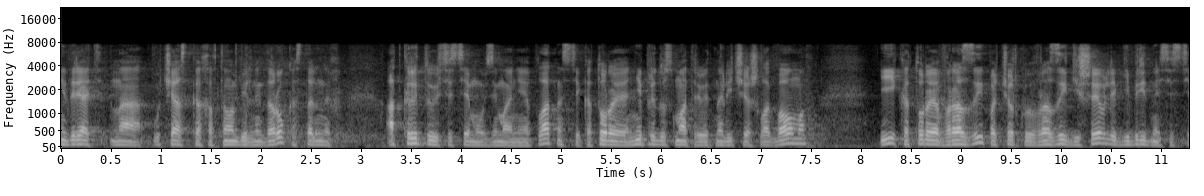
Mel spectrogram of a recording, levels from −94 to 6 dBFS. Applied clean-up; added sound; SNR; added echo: none; none; none; none.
